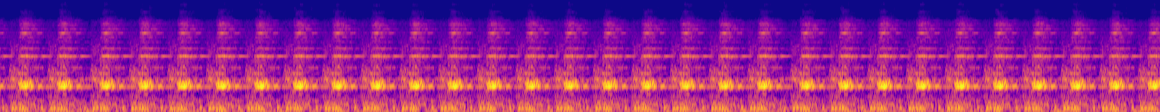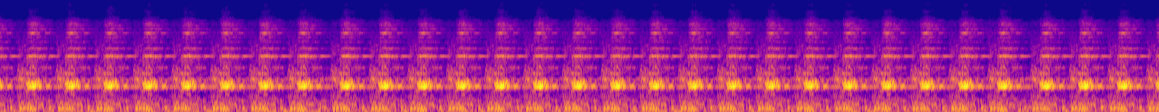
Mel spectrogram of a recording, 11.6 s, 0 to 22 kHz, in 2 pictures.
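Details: Siemens MAGNETOM Lumina 3 T MRI scanner during an abdominal exam: loud, steady, fast rhythmic buzzing knocks, about 150 a minute; diffusion-weighted sequence MRI scanner noise.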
